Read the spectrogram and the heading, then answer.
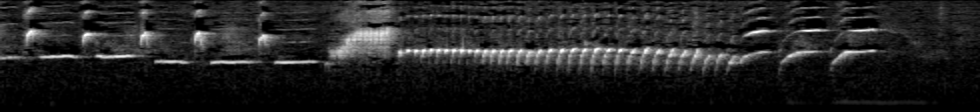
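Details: Belgian canary in full song, sung to teach canaries: repeated chirps and short whistles, a loud sweeping burst, then a long rolling trill and a few closing slurred notes.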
